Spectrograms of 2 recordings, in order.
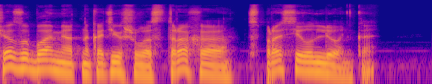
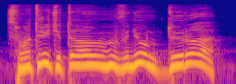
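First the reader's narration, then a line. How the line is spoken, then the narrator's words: Astonished yell. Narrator (Russian): не веря своим глазам, завопил Жека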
